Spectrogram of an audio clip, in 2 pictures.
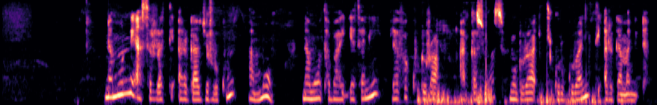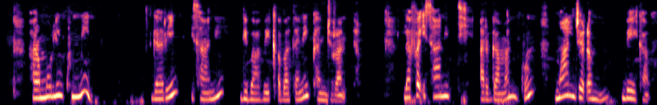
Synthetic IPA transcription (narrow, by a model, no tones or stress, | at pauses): nɐmoːnːɪɐsɪrːɐt̪ːɪʔɐɾɡaːd͡ʒɪrːʊkʊn | ɐmːo̞ː | nɐmo̞ːt̪ʰɐbaːjʔɛt̪ɐniːlɐfɐkʊd̪ʊɾaːʔɐkːɐsʊmɐsmʊd̪ʊɾaːʔɪt̪ːɪɡʊɾɡʊɾɐnɪt̪ːɪɐɾɡɐmɐnɪᶑɐ̥ | hɐɾmoːliːŋkʊnːiːn | ɡɐɾiːnɪsaːniː | d̪ɪbaːbe̞ːkʼɐbɐt̪ɐniːkɐnd͡ʒɪɾɐnɪᶑɐ̥ | lɐfɐʔɪsaːnɪt̪ːɪ̥ɐɾɡɐmɐŋkʊnmaːld͡ʒɛᶑɐmʊbe̞ːkɐmɐ̥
